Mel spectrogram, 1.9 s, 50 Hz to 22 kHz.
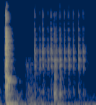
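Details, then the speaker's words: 1990 Panasonic 1267 car stereo with CD on the bench, ground wire reconnected, disc inserted: a loud clack, then about ten fast, even ratcheting clicks before stopping, and the disc doesn't spin; loading gears slipping, cause unknown. "That was a funny noise. Did I not plug something in? No, I know I did. I put a disc in."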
